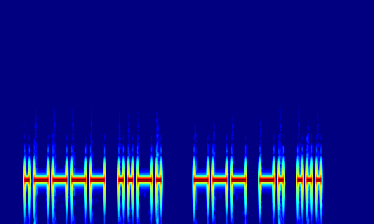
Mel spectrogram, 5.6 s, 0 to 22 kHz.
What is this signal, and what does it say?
Morse code, heard as a keyed tone, about 17 wpm, 700 Hz. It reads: 1F ONS
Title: Field Day Exchanges Encore - 17wpm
